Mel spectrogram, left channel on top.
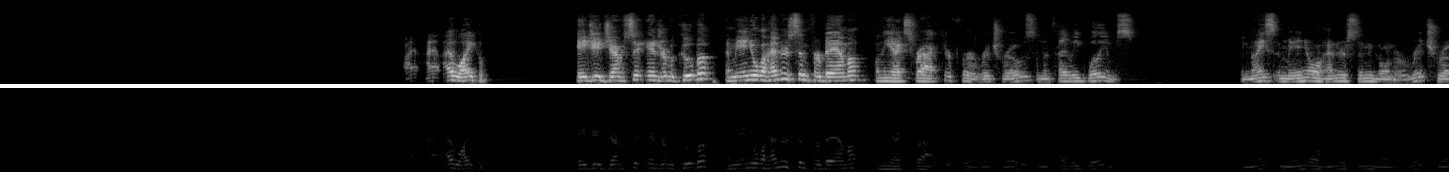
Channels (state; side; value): quieter; right; 39.5 dB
